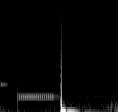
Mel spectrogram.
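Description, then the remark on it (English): A brief high beep, then a steady mid-pitched telephone tone lasting about half a second as a radio host dials a co-host, cut off by a sharp click or thump, with faint line noise after. “The phone is dialing.”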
